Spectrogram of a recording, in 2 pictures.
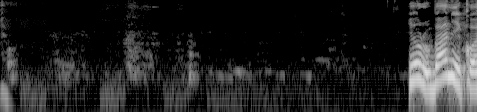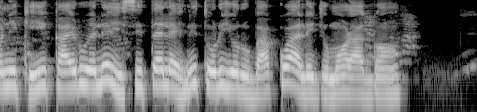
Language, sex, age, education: Yoruba, female, 60+, tertiary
